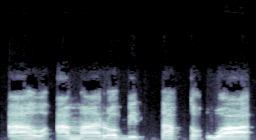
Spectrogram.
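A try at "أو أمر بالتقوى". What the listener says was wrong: Tako lebih bulat lagi. Au amarobit tako. Taqwa.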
